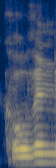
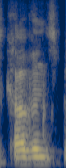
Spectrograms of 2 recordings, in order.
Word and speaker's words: Coven: but he pronounces it Coven because Coven sounds like oven.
